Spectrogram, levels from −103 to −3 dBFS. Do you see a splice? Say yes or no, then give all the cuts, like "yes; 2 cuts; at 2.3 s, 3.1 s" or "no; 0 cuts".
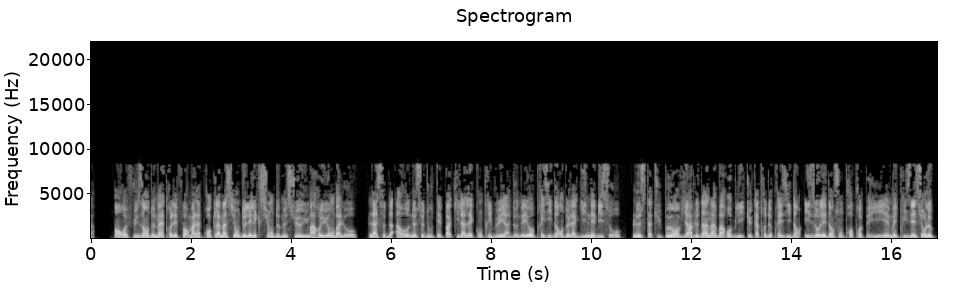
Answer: no; 0 cuts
